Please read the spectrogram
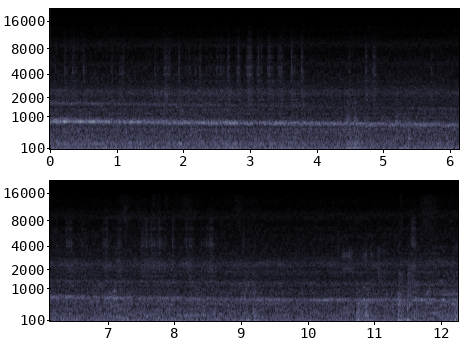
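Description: Expo Line SkyTrain car running over low rail rumble. Its linear induction motor whine falls slowly and steadily in pitch as the train slows.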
